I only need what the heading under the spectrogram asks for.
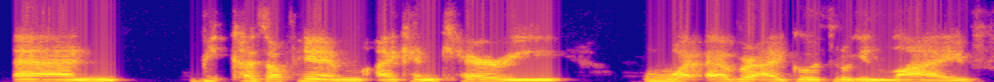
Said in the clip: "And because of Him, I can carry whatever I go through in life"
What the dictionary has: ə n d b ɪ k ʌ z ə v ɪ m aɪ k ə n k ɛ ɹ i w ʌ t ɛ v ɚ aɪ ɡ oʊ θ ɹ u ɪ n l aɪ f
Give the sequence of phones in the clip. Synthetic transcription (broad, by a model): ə n b ɪ k ʌ z ə v ɪ m aɪ k ə n k ɛ ɹ i w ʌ t ɛ v ɚ aɪ ɡ oʊ θ ɹ u ɪ n l aɪ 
